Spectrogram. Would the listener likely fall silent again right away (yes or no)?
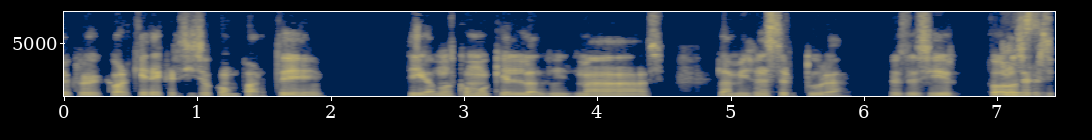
yes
